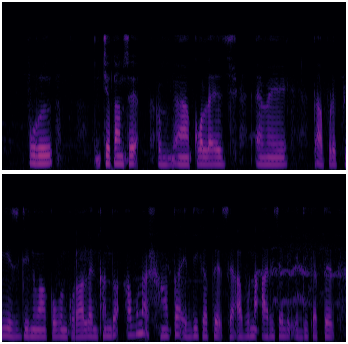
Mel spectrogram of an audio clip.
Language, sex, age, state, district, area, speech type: Santali, male, 18-30, West Bengal, Jhargram, rural, spontaneous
